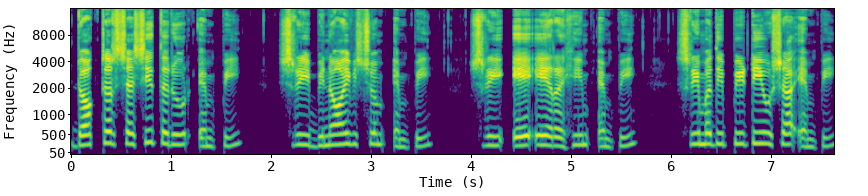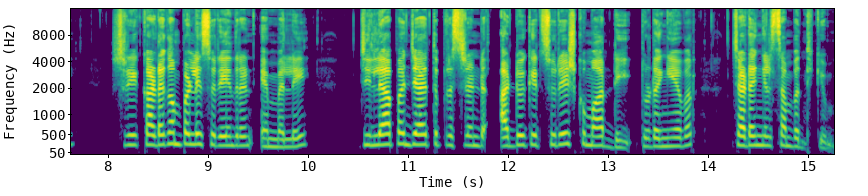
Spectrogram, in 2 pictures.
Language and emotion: Malayalam, neutral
